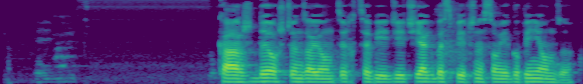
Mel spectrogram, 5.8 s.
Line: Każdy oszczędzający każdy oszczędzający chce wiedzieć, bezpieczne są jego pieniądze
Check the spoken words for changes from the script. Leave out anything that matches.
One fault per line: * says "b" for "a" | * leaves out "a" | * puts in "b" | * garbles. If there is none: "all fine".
* leaves out "każdy oszczędzający"
* puts in "jak"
